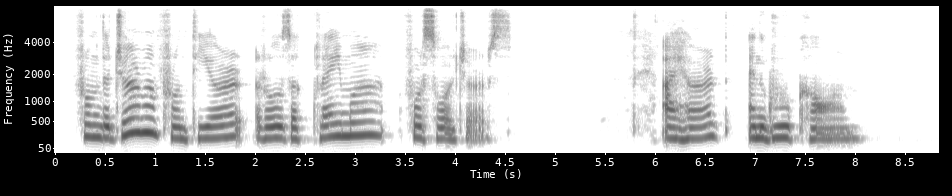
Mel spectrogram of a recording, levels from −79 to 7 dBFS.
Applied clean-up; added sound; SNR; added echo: none; none; none; none.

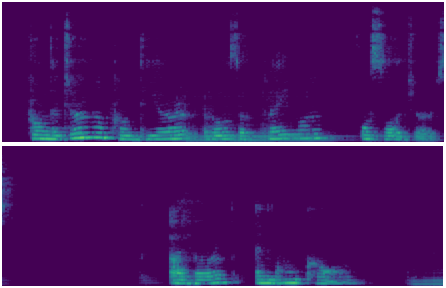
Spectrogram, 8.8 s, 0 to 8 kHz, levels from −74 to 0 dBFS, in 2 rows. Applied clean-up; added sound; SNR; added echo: neural mask model DeepFilterNet 3.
